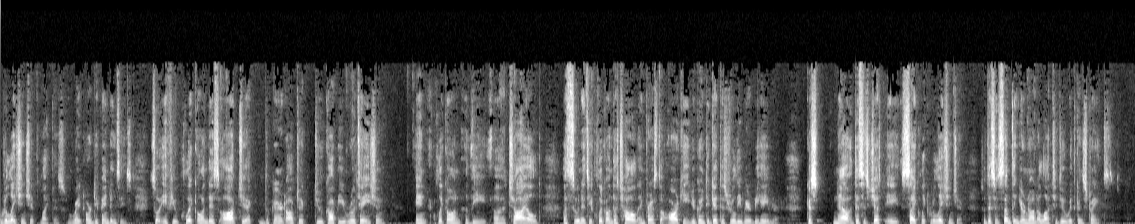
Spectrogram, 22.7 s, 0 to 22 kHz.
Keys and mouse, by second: 4.4 click, 6.9 click, 8.1 click, 10.3 click, 11.8 right click, 13.2 r, 18.9 right click, 20.5 right click.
